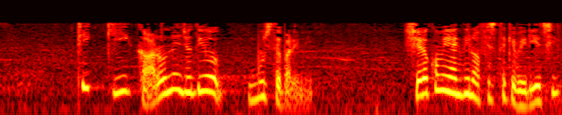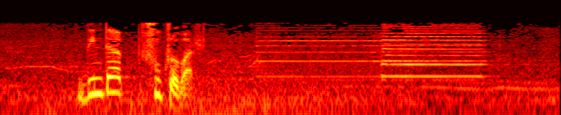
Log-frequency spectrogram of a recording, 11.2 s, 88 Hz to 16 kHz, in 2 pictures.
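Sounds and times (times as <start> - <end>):
speech: 1.2 - 3.3, 4.1 - 5.8, 6.4 - 7.7
car horns honking in a traffic jam: 8.1 - 10.7.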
